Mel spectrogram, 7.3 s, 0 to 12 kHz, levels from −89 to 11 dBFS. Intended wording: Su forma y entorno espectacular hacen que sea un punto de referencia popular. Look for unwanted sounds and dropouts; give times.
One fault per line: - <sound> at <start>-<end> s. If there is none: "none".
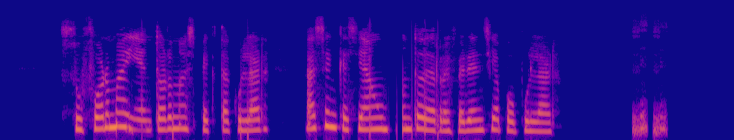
- dropout at 4.0-4.0 s
- laugh at 6.3-6.7 s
